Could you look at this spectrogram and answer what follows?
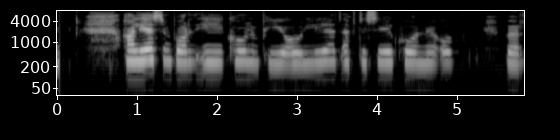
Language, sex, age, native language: Icelandic, female, 18-19, Icelandic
